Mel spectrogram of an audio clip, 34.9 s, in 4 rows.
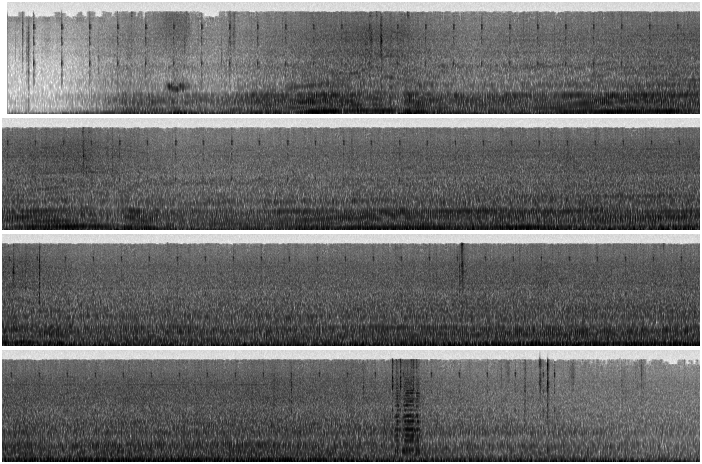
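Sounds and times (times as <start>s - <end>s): car engine accelerating: 0.2s - 34.9s
short beep: 2.0s - 3.5s.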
